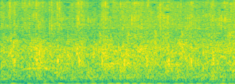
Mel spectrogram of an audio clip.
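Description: A crowd claps steadily, dense overlapping hand claps forming a continuous, fairly loud wash of applause that holds level for a couple of seconds with no voices.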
